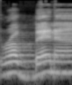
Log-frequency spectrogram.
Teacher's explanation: ஜபர் வச்ச இந்த ராவை நல்லா வல்லினமாக வச்சிருக்கணும். ரா அப்படி சொல்லணும்.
